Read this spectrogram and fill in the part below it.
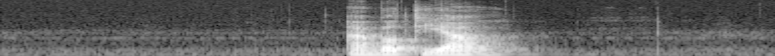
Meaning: abbatial (pertaining to an abbey, abbot or abbess)
- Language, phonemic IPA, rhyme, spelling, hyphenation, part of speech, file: Dutch, /ˌɑ.baːˈ(t)ʃaːl/, -aːl, abbatiaal, ab‧ba‧ti‧aal, adjective, Nl-abbatiaal.ogg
